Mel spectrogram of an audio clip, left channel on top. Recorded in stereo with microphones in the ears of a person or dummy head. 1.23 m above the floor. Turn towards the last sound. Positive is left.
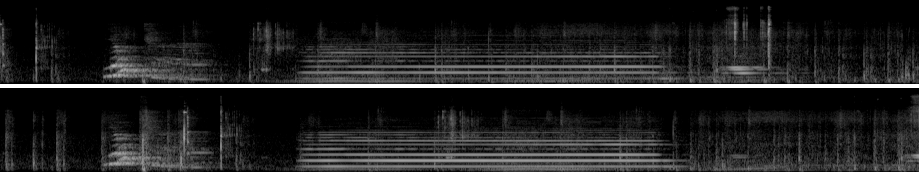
turn(degrees=-20)  # may be behind; listen again after turning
